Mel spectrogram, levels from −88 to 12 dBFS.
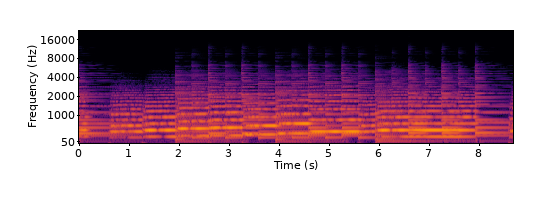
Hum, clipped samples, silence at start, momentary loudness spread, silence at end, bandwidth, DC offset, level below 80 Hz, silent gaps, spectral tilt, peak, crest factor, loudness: none; under 0.1%; 0 s; 9 LU; 0 s; 6.8 kHz; under 0.1%; -46 dBFS; none; -6.5 dB/octave; -6 dBFS; 12 dB; -17 LUFS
